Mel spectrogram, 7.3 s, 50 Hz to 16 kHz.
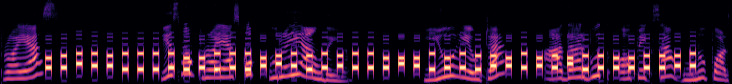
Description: DTMF, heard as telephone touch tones, dialled by machine, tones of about 60 ms, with speech in Nepali. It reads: 45#98333614363709268664*7346287675*25445589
